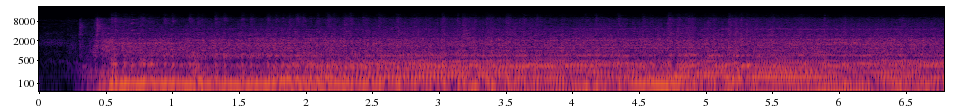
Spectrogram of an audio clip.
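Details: 1993 Arctic Cat Thundercat 900 two-stroke snowmobile, first start after sitting: catches after a few pulls and settles into a steady, crackly run with no misfire.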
